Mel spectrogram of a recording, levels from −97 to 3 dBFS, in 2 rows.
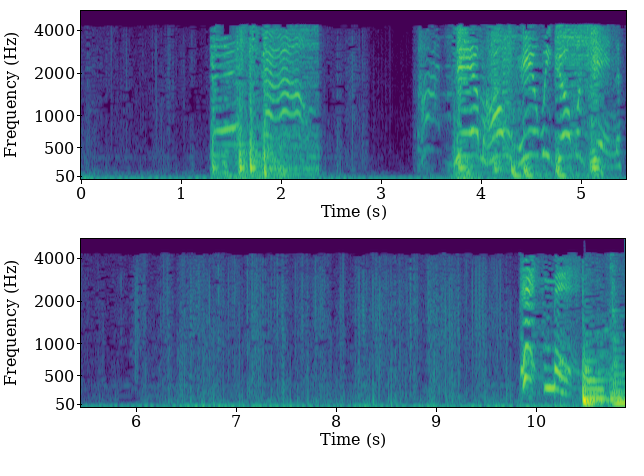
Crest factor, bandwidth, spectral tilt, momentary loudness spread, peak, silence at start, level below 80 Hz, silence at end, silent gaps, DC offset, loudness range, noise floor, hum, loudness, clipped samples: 24 dB; 4.6 kHz; -9.5 dB/octave; 19 LU; 0 dBFS; 1.3 s; -36 dBFS; 0 s; none; 0.3%; 6 LU; -59 dBFS; none; -20 LUFS; under 0.1%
